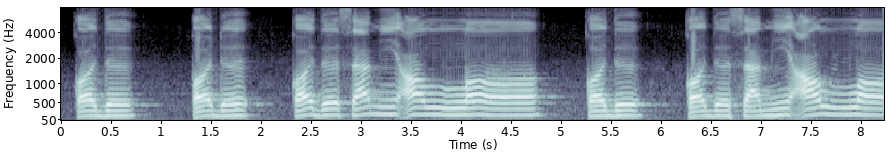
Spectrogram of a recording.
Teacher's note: itu seperti kepala Ko yang kecil namun tanpa titik di atasnya maka dibaca muzhar Dibaca jelas yang mana lidah atau lisan itu dalam keadaan terhentak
